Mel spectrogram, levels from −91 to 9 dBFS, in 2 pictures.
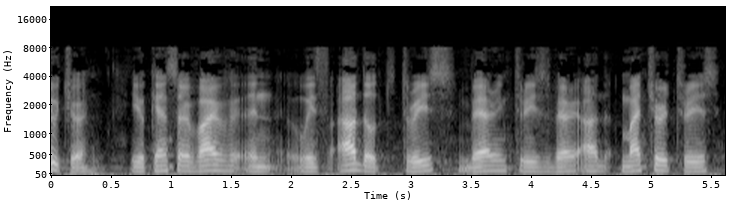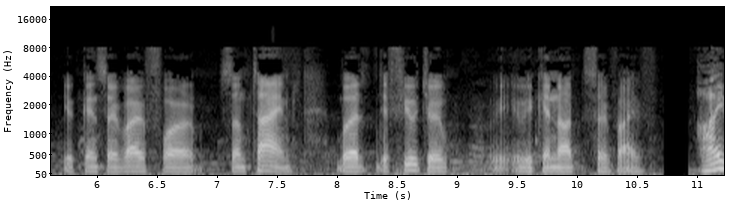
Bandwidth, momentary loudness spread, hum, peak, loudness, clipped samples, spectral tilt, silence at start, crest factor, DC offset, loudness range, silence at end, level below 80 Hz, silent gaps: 8.2 kHz; 11 LU; none; -2 dBFS; -21 LUFS; under 0.1%; -6.5 dB/octave; 0 s; 20 dB; under 0.1%; 2 LU; 0 s; -46 dBFS; 10.73-10.88 s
